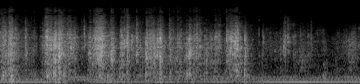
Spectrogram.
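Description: Foil crinkles loudly as it is peeled back.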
